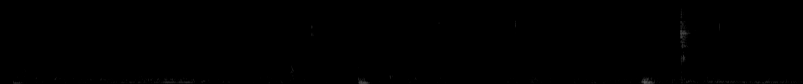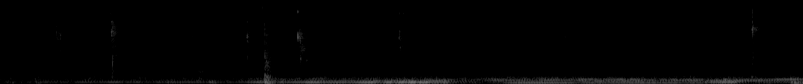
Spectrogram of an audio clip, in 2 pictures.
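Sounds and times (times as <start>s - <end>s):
wet chewing and lip-smacking: 2.9s - 3.5s, 6.8s - 12.4s.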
